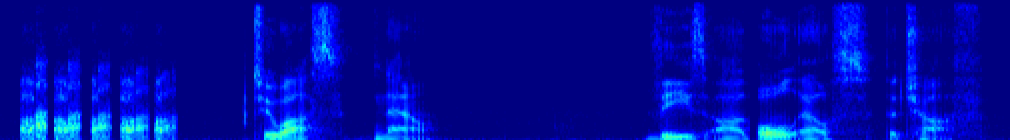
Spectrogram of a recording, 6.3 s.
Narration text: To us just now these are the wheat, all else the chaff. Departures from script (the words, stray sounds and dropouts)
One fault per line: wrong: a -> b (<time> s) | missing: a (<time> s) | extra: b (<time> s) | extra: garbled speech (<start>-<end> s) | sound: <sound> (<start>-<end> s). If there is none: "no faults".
sound: laugh (0.1-1.1 s)
missing: just (2.1 s)
missing: the wheat (4.7 s)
